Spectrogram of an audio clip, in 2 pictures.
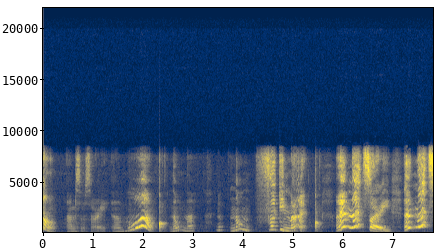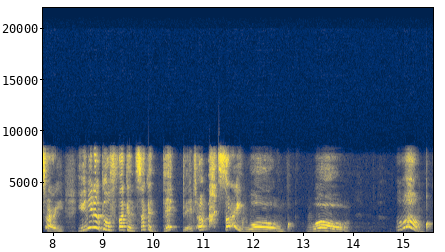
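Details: Adult woman with Tourette syndrome producing involuntary insults and interjections ('whoa') alternating with apologies, finding them hard to control; vocal tics with coprolalia (Tourette syndrome).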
